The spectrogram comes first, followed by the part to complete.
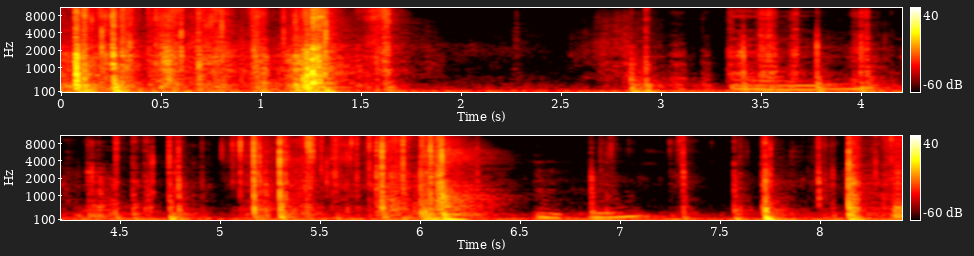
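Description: Packing tape on a cardboard shipping box being slit with a blade and pulled apart, heard as runs of short scraping, tearing strokes with a pause of about a second near two seconds in.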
